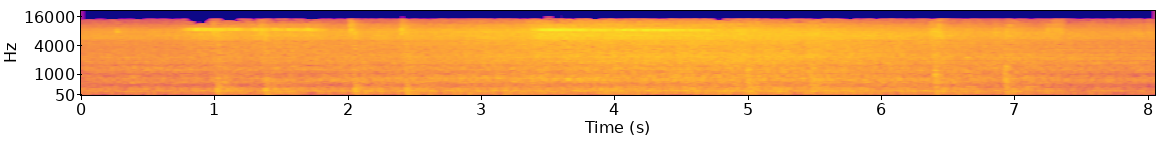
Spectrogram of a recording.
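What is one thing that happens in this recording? Wheels click over rail joints.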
